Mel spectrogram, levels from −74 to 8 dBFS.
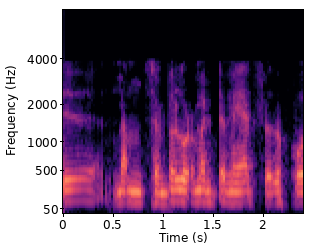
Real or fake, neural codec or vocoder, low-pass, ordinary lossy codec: fake; codec, 24 kHz, 0.9 kbps, WavTokenizer, small release; 7.2 kHz; AAC, 16 kbps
